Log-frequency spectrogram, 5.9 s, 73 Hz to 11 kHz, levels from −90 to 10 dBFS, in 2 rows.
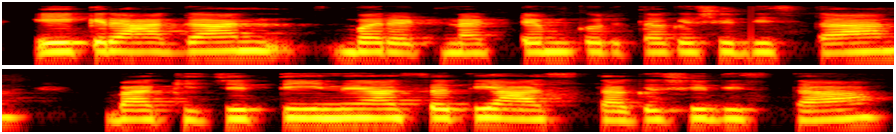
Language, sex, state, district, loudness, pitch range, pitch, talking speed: Konkani, female, Goa, North and South Goa, -17 LUFS, 210-225 Hz, 215 Hz, 130 wpm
